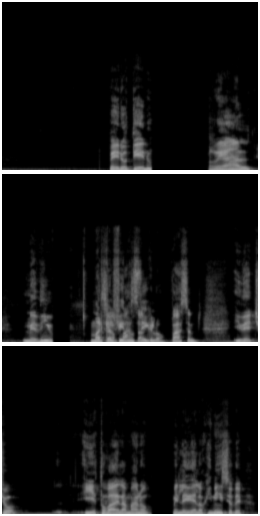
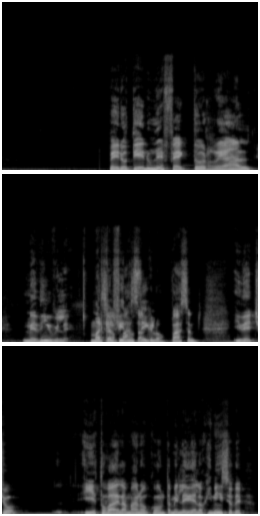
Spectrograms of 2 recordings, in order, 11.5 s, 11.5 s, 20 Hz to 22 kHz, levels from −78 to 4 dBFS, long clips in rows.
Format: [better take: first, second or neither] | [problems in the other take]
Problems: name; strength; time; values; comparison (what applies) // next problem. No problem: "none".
second | audio cutting out; at 2 s for 1 s, at 4.5 s and at 10 s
